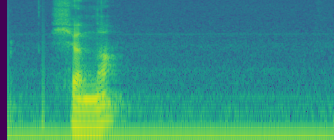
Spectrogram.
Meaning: indefinite plural of kjønn
- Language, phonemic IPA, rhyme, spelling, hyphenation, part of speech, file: Norwegian Bokmål, /çœnːa/, -œnːa, kjønna, kjønn‧a, noun, Nb-kjønna.ogg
